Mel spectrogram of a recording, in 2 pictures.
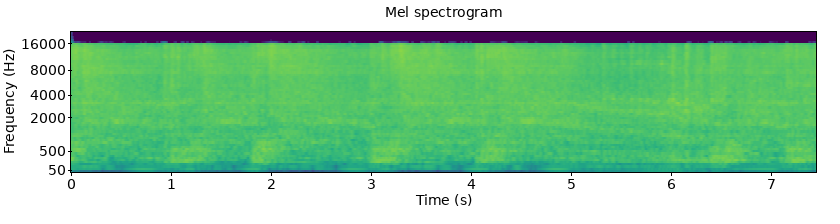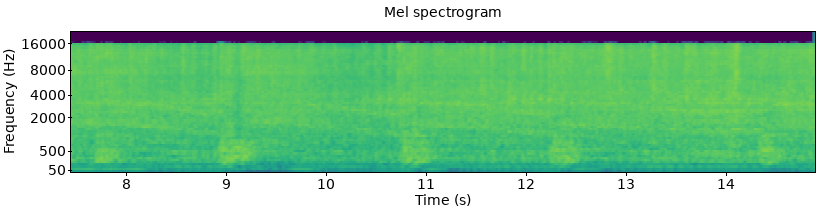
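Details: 1993 Honda CR125 two-stroke dirt bike on first start after engine rebuild fixing a misplaced shift fork, carburetor untouched: crisp blips rising and falling cleanly over steady idle, no stumbling or bogging; revs freely.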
